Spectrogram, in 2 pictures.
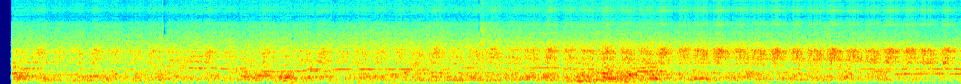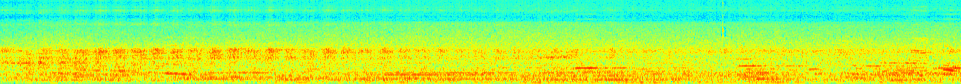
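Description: Model railway train running past close by on the layout track, a steady whirring rattle of motor and wheels on rail that grows louder about seven or eight seconds in.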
